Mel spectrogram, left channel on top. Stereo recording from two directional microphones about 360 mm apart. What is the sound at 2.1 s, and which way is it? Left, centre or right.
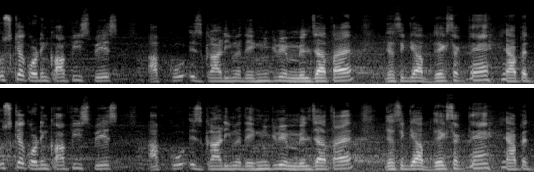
Speech, centre.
